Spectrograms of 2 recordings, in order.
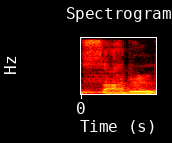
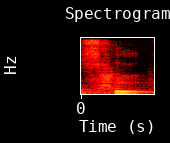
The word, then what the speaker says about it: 쌀: 그래서 경상도 사람들은 쌀을 살이라고 합니다. 살.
